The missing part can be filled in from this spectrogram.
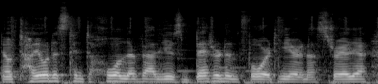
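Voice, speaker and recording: Music plays in the background as a man speaks. His voice sits at a medium pitch with ordinary variation. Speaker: car reviewer. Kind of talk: tutorial. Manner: casual.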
